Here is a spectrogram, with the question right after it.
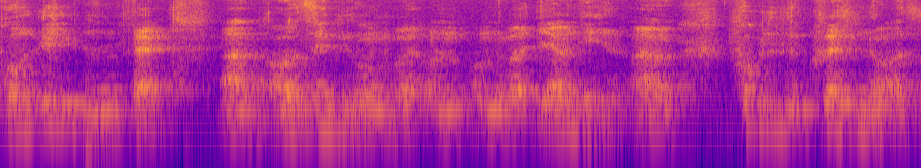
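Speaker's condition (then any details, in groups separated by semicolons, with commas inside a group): Cerebral palsy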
